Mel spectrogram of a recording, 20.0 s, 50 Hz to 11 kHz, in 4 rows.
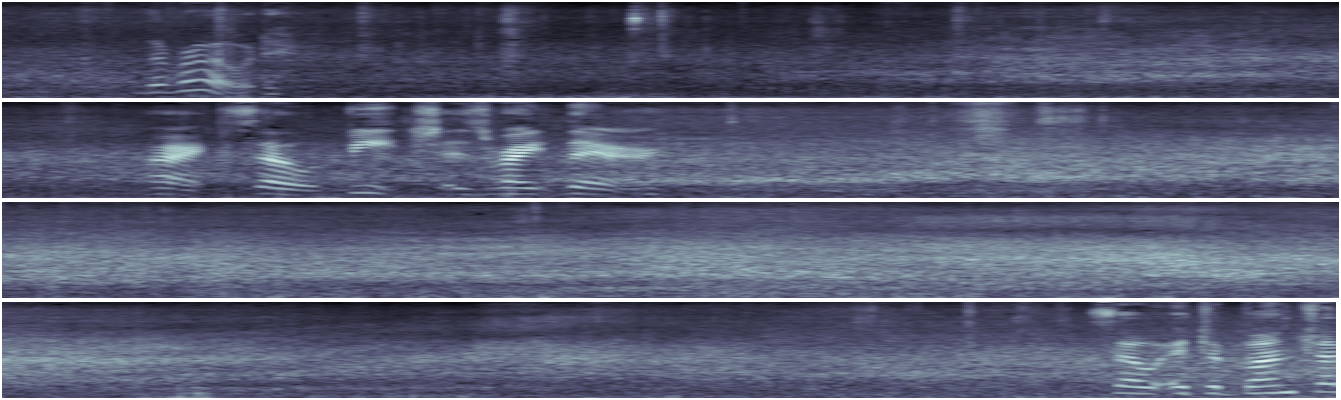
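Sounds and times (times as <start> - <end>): road traffic passing: 0.0 - 20.0
car passing by: 3.0 - 20.0.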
